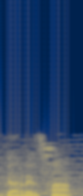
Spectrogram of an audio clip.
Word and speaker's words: carezza: La palabra cabeza, pronunciada carezza, viene del italiano y quiere decir una caricia.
